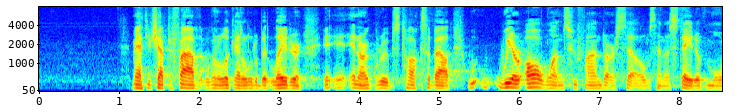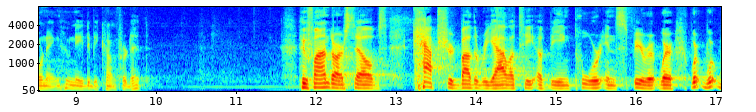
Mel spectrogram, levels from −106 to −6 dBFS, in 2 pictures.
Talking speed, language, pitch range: 170 wpm, English, 105-135 Hz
